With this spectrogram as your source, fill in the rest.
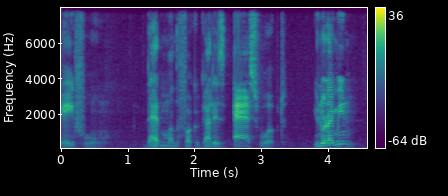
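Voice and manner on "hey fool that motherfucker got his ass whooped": hushed, half-whispered talk. Retelling what other dudes on the yard half-whisper: imitating dudes half-whispering. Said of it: "dudes on the yard whispering like".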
